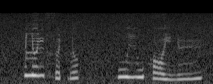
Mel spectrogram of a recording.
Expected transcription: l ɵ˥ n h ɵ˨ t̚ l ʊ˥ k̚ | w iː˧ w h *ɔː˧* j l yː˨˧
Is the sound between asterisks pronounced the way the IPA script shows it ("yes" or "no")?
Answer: no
